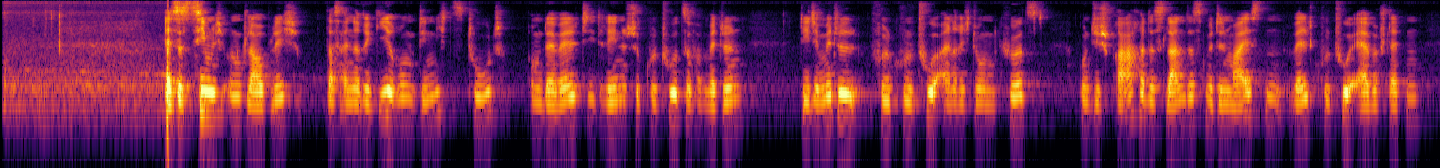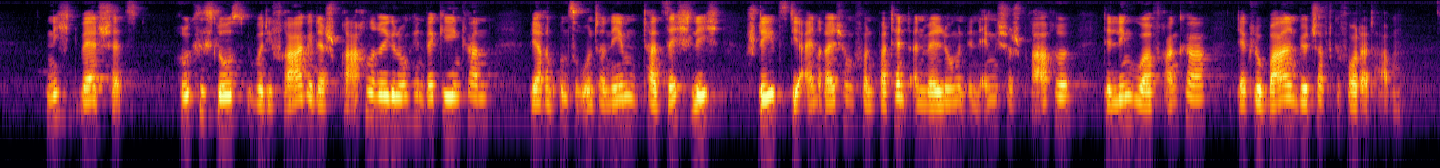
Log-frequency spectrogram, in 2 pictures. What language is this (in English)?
German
